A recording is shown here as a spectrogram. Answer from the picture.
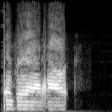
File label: South Scottsdale Sheriff, scanner audio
